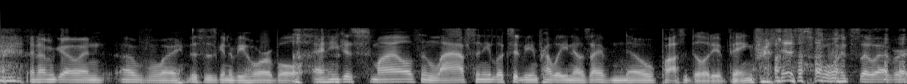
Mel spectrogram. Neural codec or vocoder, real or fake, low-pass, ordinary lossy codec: none; real; 5.4 kHz; AAC, 48 kbps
